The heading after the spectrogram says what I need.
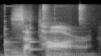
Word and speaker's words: za'atar: This is something that's called za'atar. Can you see that, Simone? Oh yeah. Yep. So this is called za'atar, and I guess the English pronunciation would be zatar.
